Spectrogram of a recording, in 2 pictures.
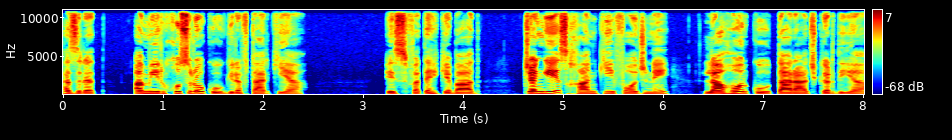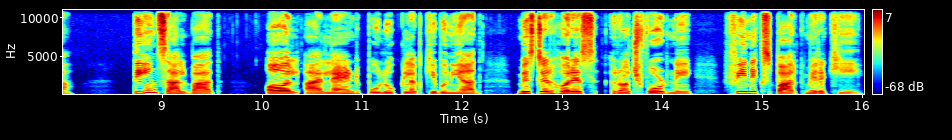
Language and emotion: Urdu, neutral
